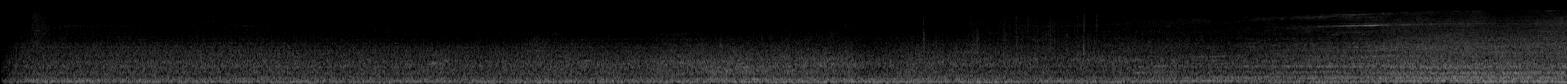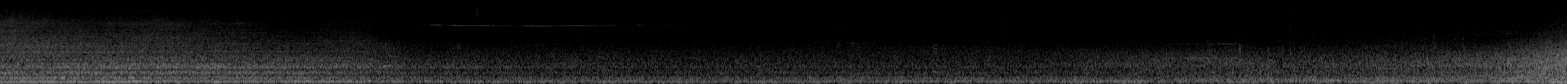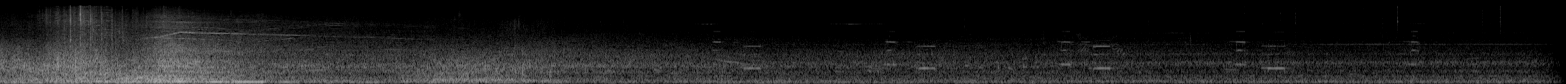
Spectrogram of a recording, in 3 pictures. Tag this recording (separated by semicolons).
CMU; Carnegie-Mellon-University; Pittsburgh; beep; boop; bus; crossing; field-recording; intersection; outdoors; signal; street; traffic; voices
